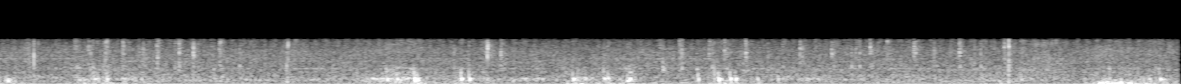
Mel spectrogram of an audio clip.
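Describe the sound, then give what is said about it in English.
Quiet, uneven tapping of fingers on a computer keyboard as a web link is typed in directly, keys clicking in short irregular bursts with no voices. “So instead of clicking on this link, I'm going to type it in directly.”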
